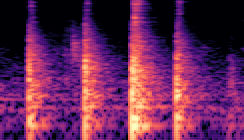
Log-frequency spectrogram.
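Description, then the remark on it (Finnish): Firm salmiakki candy dough is beaten in a steady rhythm: four loud, sharp knocks about every third of a second, then a fainter fifth, with no talking. “Täällä hakataan taikina ja se kuulee.”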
